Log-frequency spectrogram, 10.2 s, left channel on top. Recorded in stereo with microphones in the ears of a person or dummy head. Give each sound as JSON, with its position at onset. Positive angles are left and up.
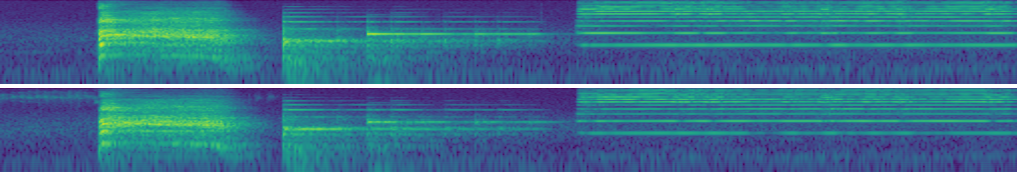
{"t": 1.0, "sound": "a scream", "side_deg": 70, "distance_m": 0.6}
{"t": 2.8, "sound": "a piano", "side_deg": 30, "distance_m": 0.7}
{"t": 5.8, "sound": "a trumpet", "side_deg": 55, "distance_m": 2.5}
